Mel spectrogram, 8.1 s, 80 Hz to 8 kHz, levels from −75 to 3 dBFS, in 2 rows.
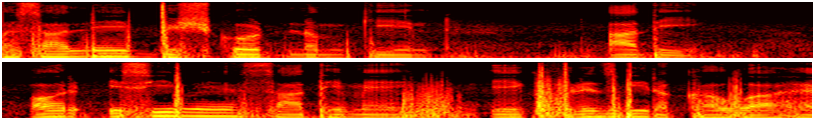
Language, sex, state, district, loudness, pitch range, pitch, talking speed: Hindi, male, Uttar Pradesh, Lucknow, -23 LUFS, 100-125 Hz, 110 Hz, 120 wpm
